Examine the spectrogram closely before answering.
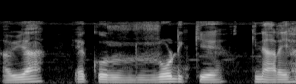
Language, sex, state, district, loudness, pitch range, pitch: Hindi, male, Jharkhand, Palamu, -20 LUFS, 110-120 Hz, 115 Hz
